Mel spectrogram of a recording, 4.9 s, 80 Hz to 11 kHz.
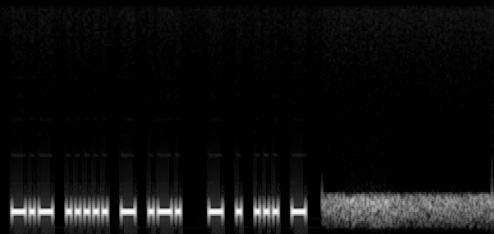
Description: Morse code, heard as a keyed tone, about 27 wpm, 400 Hz. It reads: K5TR TEST
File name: contests / arrl-160-k5tr-op-w5tn -0600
